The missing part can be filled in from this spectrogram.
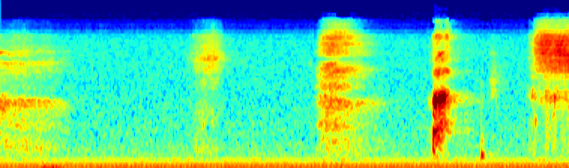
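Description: Quiet breathy intakes build to a sharp explosive burst, then another starts: a sneezing fit.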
